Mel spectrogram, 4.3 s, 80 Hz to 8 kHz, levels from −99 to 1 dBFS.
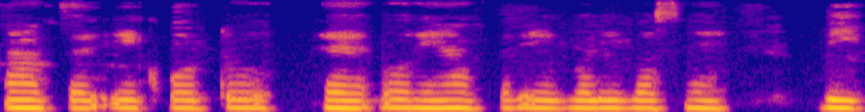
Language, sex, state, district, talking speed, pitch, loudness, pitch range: Hindi, female, Bihar, Supaul, 195 wpm, 200 Hz, -19 LUFS, 200-210 Hz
